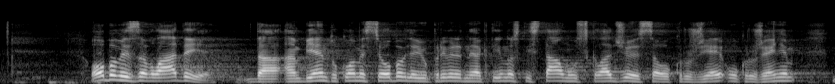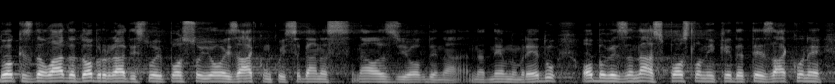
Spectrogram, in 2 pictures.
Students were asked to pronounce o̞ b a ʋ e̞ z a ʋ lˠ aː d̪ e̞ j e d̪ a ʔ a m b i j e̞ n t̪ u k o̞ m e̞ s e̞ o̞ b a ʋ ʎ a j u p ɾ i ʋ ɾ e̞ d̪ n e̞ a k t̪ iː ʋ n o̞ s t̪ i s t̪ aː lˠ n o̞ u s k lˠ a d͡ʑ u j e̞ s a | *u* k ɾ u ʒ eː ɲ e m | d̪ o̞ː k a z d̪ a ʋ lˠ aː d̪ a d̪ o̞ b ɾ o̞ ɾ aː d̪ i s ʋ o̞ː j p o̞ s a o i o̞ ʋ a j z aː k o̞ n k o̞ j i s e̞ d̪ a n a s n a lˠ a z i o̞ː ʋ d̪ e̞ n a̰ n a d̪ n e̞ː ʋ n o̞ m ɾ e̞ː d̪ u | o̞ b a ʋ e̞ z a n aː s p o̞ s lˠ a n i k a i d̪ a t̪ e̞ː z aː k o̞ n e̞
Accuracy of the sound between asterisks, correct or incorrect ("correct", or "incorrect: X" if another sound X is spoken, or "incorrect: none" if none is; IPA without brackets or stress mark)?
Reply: incorrect: o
